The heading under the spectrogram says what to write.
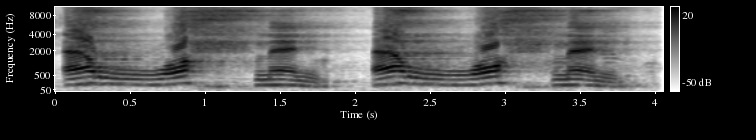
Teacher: A tipis, ra tebal, ha tipis lagi. · Jangan terlalu panjangkan mimnya, bukan mani. 2 harakat saja.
